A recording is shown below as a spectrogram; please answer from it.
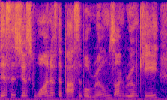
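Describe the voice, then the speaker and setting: With a Brazilian accent, a woman is speaking. Her pace is fairly slow. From Brazil, Rio de Janeiro. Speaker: professor. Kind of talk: webinar presentation. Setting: virtual room streamed to YouTube.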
